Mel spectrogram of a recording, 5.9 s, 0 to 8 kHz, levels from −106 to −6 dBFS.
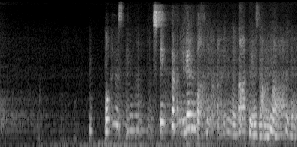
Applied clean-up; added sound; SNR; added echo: neural mask model DeepFilterNet 3.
